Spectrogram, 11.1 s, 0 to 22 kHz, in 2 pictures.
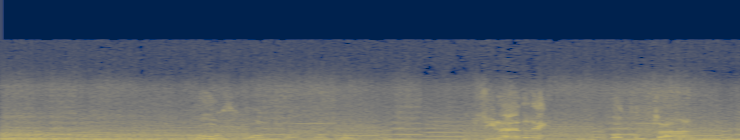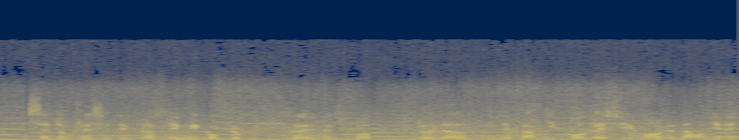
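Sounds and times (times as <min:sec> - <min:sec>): low drone: 0:00.0 - 0:11.0.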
